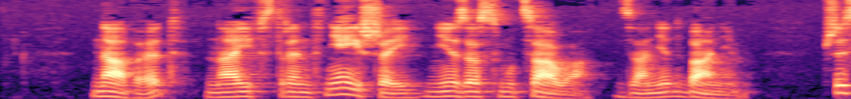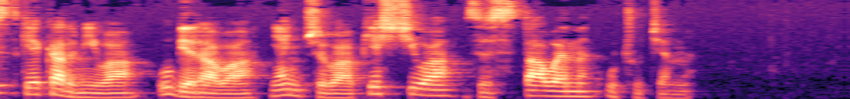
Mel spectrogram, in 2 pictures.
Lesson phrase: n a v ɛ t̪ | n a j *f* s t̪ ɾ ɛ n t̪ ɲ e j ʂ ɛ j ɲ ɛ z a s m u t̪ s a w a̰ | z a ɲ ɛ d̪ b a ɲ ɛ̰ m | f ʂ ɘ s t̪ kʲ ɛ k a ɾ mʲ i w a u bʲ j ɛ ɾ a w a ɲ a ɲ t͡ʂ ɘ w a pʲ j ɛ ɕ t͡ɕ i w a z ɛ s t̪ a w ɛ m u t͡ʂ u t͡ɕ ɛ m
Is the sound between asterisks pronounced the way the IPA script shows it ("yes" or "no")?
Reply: yes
